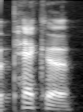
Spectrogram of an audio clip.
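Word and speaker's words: Peko: it's been too long sorry not Pico pekko p-e-k-o you know the swordsman chick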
